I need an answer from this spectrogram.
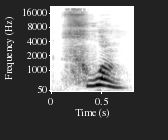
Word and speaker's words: foin: Il se compose d'une syllabe. Coin. On passe. Le deuxième mot, c'est le mot foin.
